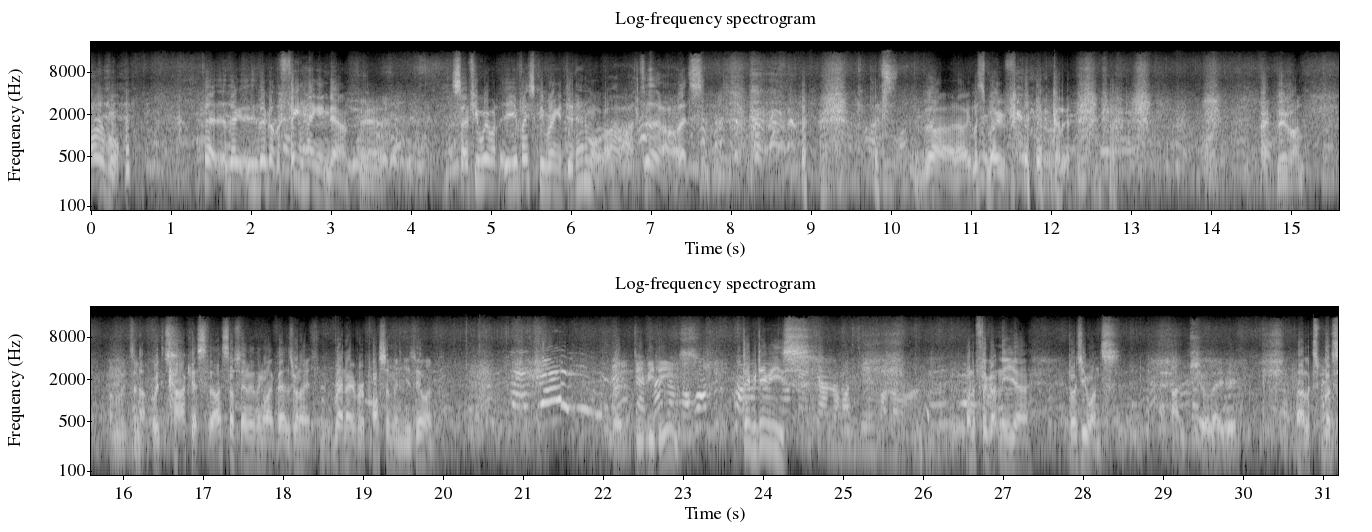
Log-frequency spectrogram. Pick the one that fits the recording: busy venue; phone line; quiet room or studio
busy venue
